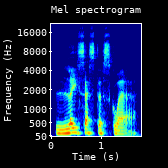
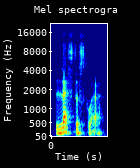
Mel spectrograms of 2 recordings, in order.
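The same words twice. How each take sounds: First: Leicester is said with three syllables. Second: Leicester is said with two syllables. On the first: The speaker calls it wrong. "No, that can't be right" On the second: The speaker calls it right. "we remove that middle syllable. So this is simply pronounced Leicester Square"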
